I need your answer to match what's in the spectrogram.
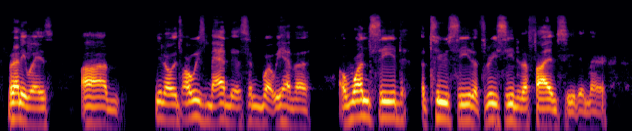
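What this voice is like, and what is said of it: Strained, hoarse voice. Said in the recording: “excuse my voice ... I've been a little bit under the weather ... screaming as much as I did ... I definitely have a little bit of a strained voice”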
